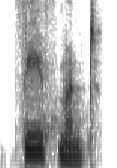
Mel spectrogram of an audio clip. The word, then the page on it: feoffment: Indian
